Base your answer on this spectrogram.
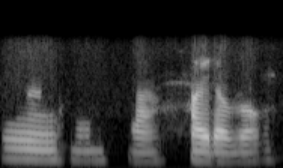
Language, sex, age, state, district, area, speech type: Assamese, male, 30-45, Assam, Barpeta, rural, conversation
